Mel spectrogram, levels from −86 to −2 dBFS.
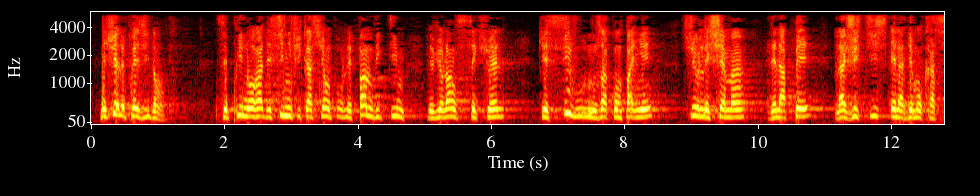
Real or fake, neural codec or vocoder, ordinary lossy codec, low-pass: real; none; AAC, 32 kbps; 5.4 kHz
